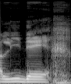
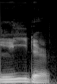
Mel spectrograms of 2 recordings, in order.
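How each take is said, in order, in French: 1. Il se prononce avec des voyelles françaises. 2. Il se prononce avec des voyelles anglaises. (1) "On ne dit pas leader, non, comme en français" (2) "On dit leader"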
